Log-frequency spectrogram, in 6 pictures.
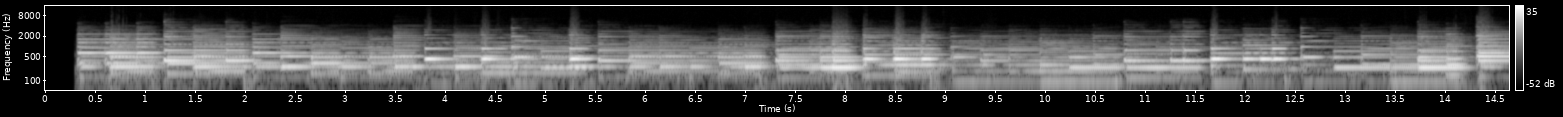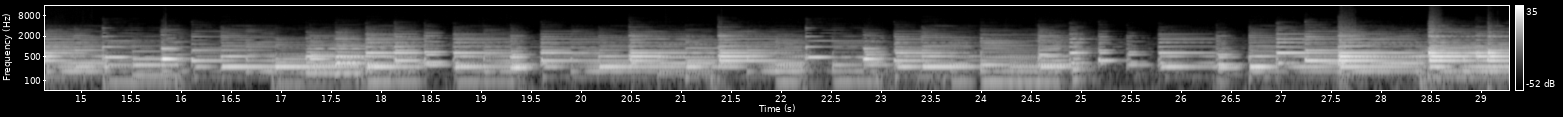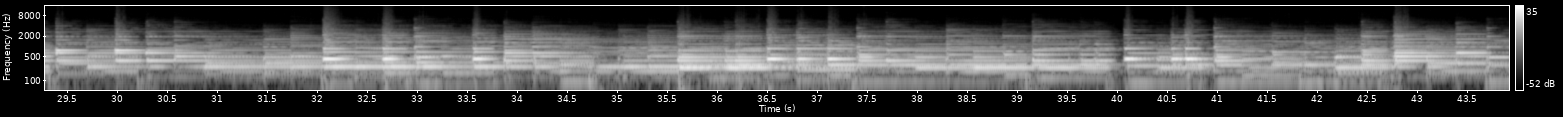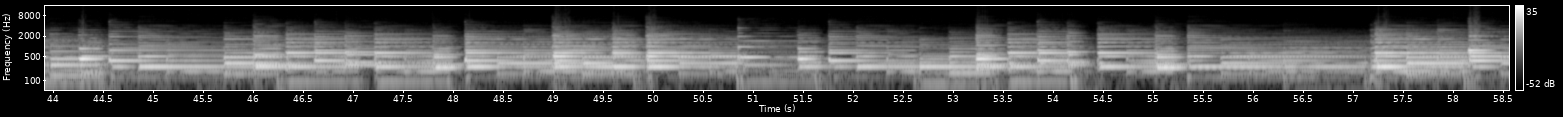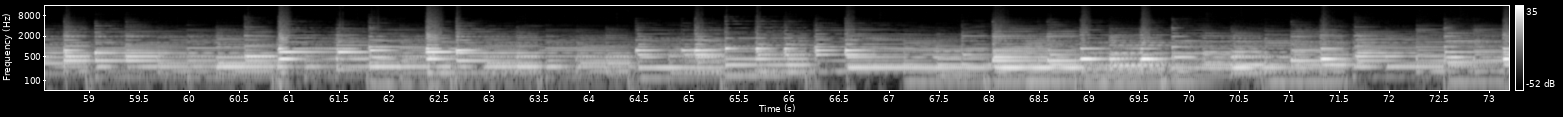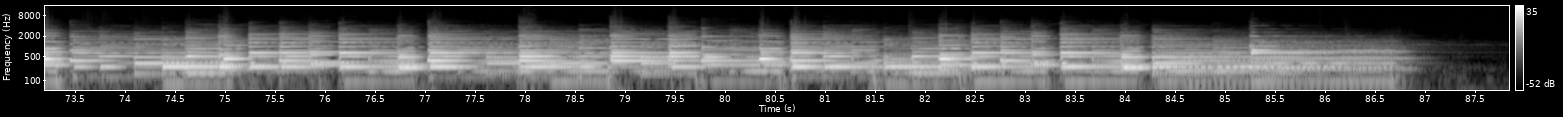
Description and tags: Eaton Boating Song recorded on a Grand Piano at the Stables Theatre for the production of Three men in a Boat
